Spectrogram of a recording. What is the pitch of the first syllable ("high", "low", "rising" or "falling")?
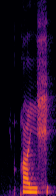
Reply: low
